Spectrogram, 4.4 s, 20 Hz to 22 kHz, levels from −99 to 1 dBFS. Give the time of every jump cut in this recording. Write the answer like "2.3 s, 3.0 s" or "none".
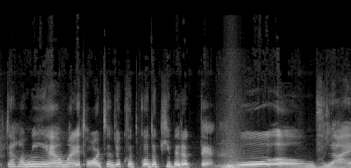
2.9 s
